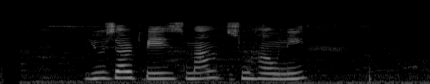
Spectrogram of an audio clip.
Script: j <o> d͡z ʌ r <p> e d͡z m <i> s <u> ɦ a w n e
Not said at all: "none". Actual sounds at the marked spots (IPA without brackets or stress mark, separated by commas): u, p, a, u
